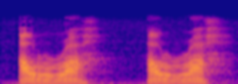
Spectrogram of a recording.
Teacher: So we're going to effectively completely skip the lam. So we're going to join the fatha, which is going to be on top of the wasla, and join that to the ra.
